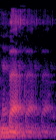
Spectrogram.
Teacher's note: با کا جو مخرج ہے یہ ہونٹوں کے باہر والی سائڈ جو ہے نا یہ خشک ہوتی ہے، ہونٹوں کے اندر والی سائڈ جو ہے وہ تر ہوتی ہے. جو تر جگہ ہے یہ آپس میں ٹکراتی ہے با. اسی طرح آگے ورڈ آتا ہے تا.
